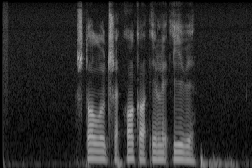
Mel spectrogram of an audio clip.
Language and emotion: Russian, neutral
